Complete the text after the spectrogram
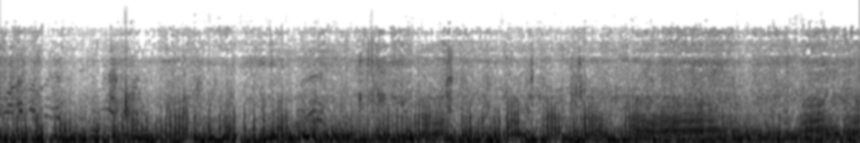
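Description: A motorcycle engine revs up and down close by.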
